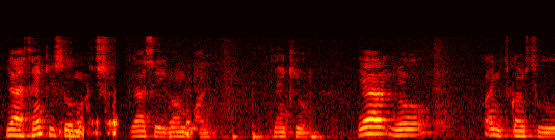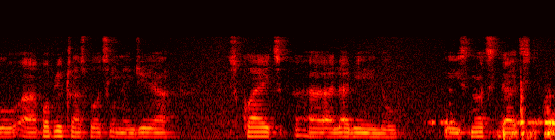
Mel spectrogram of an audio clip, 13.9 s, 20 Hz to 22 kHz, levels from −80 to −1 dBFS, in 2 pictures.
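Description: Echo leak at 0.96 to 1.01 s: a copy of the speech returns 211 ms late, about 5 dB below the talker. The far end is likely on a loudspeaker, and its echo canceller let part of what its microphone picked up travel back down the line.

Speech suppressed in double talk from 1.05 to 1.62 s: while both sides overlap, the talker's level sinks in patches totalling roughly a third of a second, dipping by around 10 dB at worst. The canceller likely could not separate the live voice from the returning echo and turned both down together.

Echo leak again at 1.33 to 1.49 s, inside that overlap, with the 211 ms copy now about 5 dB louder than the talker. Then at 2.32 to 2.39 s the echo sits at roughly equal level.

Speech suppressed in double talk at 2.41 to 2.49 s: a brief, shallower dip of around 5 dB.

Echo leak at 12.5 to 12.64 s, well below the speech at around 10 dB down, then at 13.4 to 13.88 s, running to the end of the clip at about 5 dB above the talker. 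Within that last echo, speech suppressed in double talk at 13.57 to 13.61 s pulls the voice down by roughly 10 dB for a few hundredths of a second.

Across the clip, the sound extends only up to 8 kHz, consistent with the call's microphone processing.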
